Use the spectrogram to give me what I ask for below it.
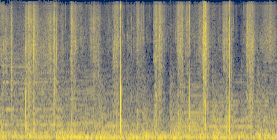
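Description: Quick, faint footsteps as someone runs away from a compound as fast as he can, forming a steady patter of many light steps with a few sharper impacts.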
